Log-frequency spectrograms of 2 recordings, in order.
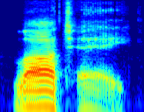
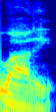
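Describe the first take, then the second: First: The name ends with an 'ay' sound. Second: The name ends with an 'ee' sound. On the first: The speaker calls it right. "It's pronounced like the coffee, a latte" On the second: The speaker calls it wrong. "not Lottie"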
